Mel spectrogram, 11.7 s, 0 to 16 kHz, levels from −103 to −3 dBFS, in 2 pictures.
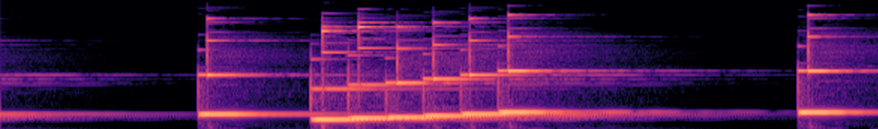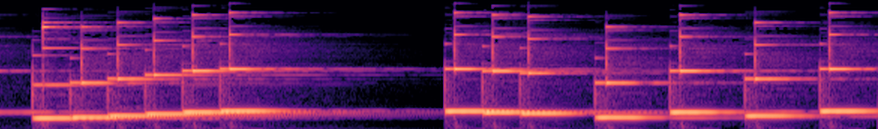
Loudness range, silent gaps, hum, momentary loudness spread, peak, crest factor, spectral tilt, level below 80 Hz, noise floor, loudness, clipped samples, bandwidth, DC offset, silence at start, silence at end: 3 LU; none; none; 14 LU; -10 dBFS; 16 dB; -1 dB/octave; -74 dBFS; -68 dBFS; -24 LUFS; under 0.1%; 12 kHz; under 0.1%; 0 s; 0 s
